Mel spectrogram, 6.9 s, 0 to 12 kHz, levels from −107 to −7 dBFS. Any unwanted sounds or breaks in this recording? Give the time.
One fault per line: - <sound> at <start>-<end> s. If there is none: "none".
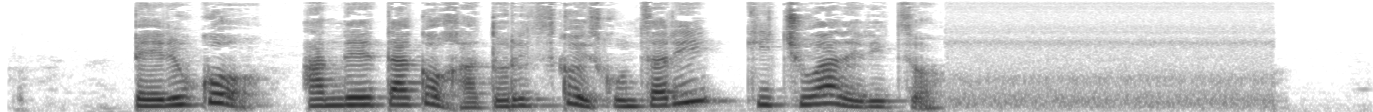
none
